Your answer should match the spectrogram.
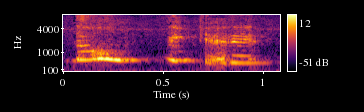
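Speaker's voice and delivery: high, laughing squeal; amused denial. Real, not acted. Storyteller on being pulled over by police, amused denial. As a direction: answer yourself in a high, giggly voice. Amused answer to own rhetorical question.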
